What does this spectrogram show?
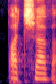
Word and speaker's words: Batsheva: And you're going to pronounce your name one more time? Batsheva.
